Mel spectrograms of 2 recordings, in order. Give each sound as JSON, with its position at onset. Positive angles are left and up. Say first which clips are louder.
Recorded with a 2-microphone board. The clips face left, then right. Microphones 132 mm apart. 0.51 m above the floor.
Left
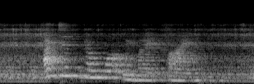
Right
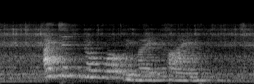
{"t": 0.4, "sound": "a woman speaking", "louder": "left 2 dB", "side_deg": 25, "distance_m": 1.7}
